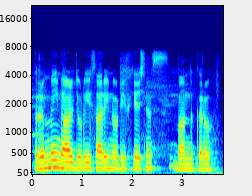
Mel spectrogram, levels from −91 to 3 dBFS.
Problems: background conversations at intervals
